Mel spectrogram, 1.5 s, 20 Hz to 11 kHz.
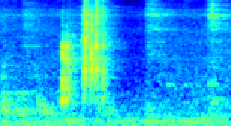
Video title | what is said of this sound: MITSUBISHI ADVENTURE P1: Dami sira Wigel ang manibela, may lagitek pag nag preno etc - DIRT MECHANIC | may uga lang. Maluwag yung mga clip.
